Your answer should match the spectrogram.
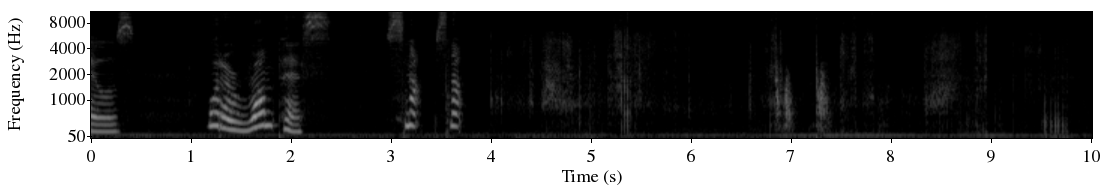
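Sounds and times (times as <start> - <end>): paper page rustling: 4.0 - 9.8.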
